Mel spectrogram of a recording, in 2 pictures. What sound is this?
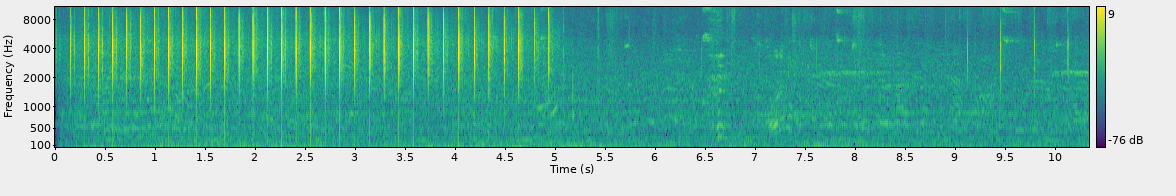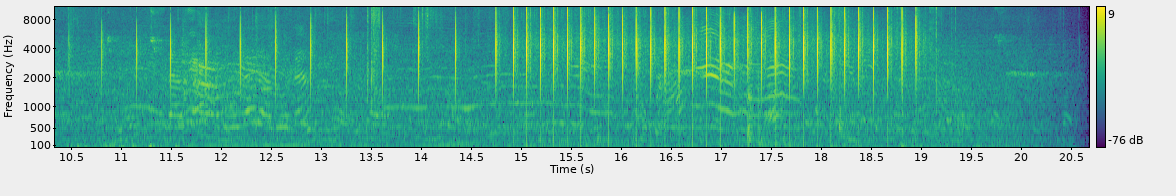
Music > Solo percussion
Trikitraca juego para niños children game San Salvador
Percussive sound of the trikitraca, a game made with two little balls attached with a rope. Recorded in the historic centre of San Salvador using a Zoom H5.
America, El, field, game, kids, percussion, recording, Salvador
